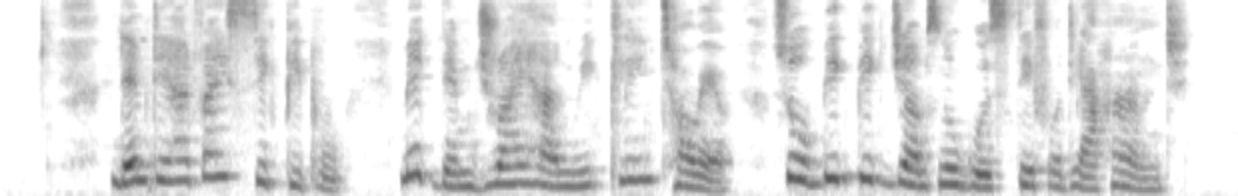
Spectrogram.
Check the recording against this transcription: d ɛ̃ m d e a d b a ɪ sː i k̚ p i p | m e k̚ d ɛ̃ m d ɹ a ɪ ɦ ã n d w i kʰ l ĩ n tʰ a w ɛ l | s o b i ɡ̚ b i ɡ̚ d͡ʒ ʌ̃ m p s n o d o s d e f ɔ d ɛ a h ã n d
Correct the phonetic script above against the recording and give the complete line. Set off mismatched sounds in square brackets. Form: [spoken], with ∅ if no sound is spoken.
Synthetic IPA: d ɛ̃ m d e a d [v] a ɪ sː i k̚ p i p | m e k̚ d ɛ̃ m d ɹ a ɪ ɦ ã n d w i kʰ l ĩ n tʰ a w ɛ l | s o b i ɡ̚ b i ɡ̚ d͡ʒ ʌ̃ m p s n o [ɡ] o s [t] e f ɔ d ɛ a h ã n d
